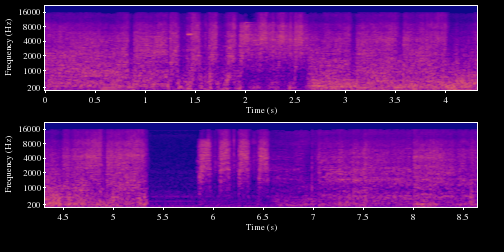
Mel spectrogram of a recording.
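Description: A small white cleaning cloth scrubbed in quick strokes over car interior surfaces, the plastic door trim and leather seats, giving a dense rubbing rasp. It breaks off briefly a little past halfway, then goes on.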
